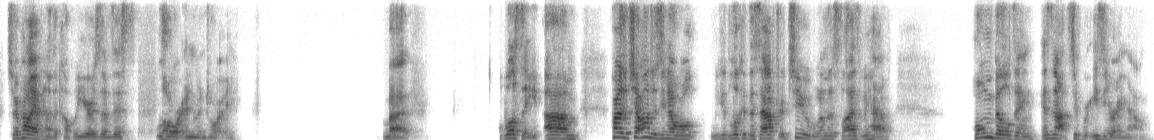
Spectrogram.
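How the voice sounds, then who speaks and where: A woman with a hoarse, phlegmy voice that sits on the low side. She talks about the housing market in a chatty, casual way, with plenty of fillers. She sounds like a real estate agent giving a relaxed weekly update. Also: fast, pauses often. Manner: chatty, uses many fillers. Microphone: video call.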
